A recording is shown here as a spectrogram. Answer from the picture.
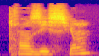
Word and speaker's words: transition: Le S se prononce Z dans Alsace, subsister, et les mots avec le préfixe trans. Transition, transalpin. Mais le S se prononce S dans parasol vraisemblable.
